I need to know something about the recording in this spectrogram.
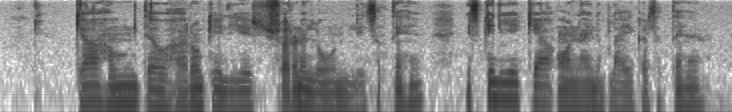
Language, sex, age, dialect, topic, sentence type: Hindi, male, 18-24, Garhwali, banking, question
